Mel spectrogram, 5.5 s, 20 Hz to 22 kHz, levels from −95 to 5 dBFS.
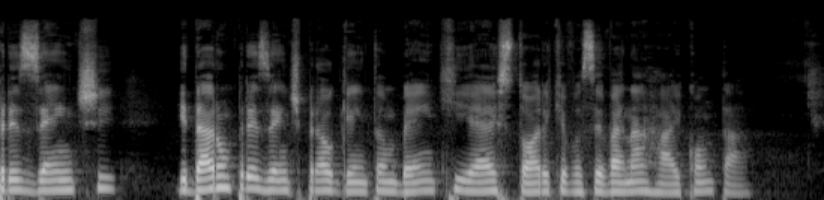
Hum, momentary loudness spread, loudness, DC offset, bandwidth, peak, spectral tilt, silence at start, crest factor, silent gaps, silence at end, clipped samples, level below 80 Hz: none; 12 LU; -28 LUFS; under 0.1%; 15.5 kHz; -6 dBFS; -5 dB/octave; 0 s; 22 dB; none; 0.5 s; under 0.1%; -48 dBFS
